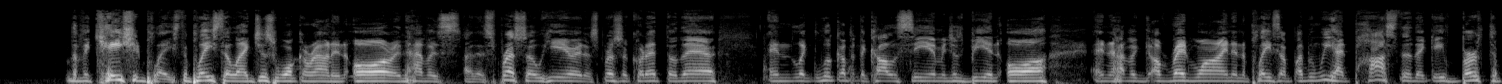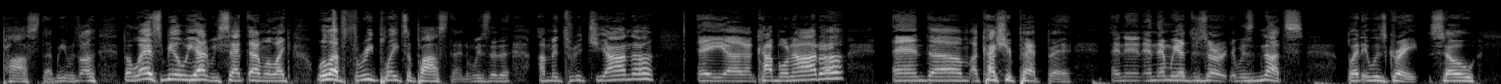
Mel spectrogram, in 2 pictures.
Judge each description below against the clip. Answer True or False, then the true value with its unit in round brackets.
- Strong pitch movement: False (2.9 semitones)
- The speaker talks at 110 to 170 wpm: False (205 wpm)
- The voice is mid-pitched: True (165 Hz)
